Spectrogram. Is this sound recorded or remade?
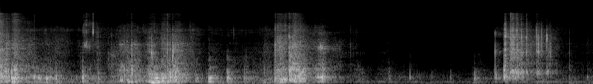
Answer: remade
